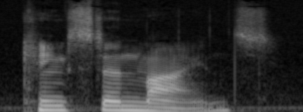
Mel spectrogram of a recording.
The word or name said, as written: Kingston Mines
